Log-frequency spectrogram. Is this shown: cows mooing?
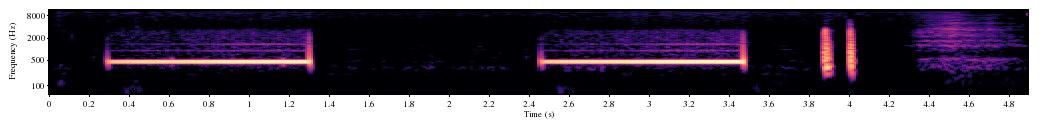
no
